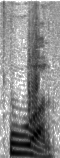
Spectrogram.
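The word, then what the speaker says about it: 월: শিখতে হলে আপনাকে সর্বপ্রথম এই ওয়ার্ডটা শিখতে হবে উয়াল মানে হচ্ছে মাস উয়াল মানে হচ্ছে মাস উপরে ইয়ং আছে তাই ইয়ং উচ্চারণ হবে না নিচে আছে উ আর এখানে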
